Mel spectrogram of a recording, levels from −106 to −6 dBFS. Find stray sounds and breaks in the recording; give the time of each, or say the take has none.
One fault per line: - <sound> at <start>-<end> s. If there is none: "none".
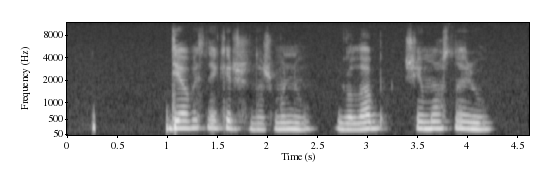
none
